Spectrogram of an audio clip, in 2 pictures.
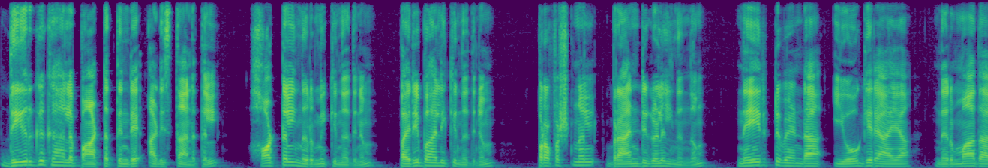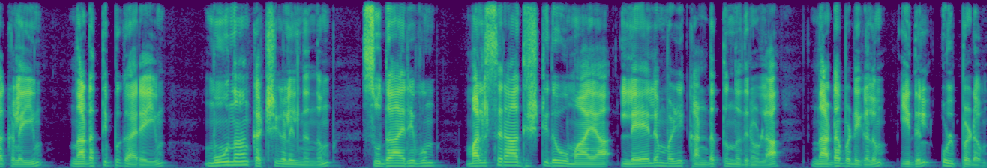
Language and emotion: Malayalam, neutral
